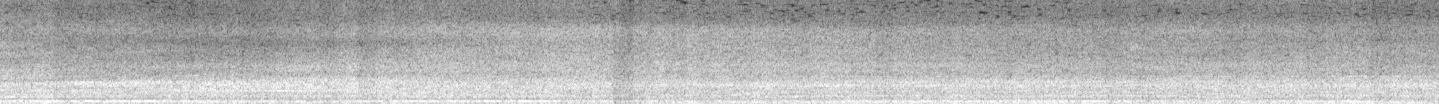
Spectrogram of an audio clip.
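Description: Electric-hauled passenger train pulling out of the station: a steady running noise with a held hum from the locomotive that fades out for a while partway through.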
